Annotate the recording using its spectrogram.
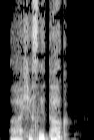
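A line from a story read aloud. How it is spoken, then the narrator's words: Whispered. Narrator (Russian): прошептала она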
